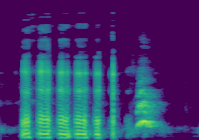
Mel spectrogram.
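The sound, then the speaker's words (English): A female dog barks loudly at things outside in a quick run of about six sharp, evenly spaced barks, then lets out a softer, higher whine or yelp at the end. No one talks. “I have the window open a crack in my bedroom, because it's one of the few front-facing windows, and I think she's standing up in my bed barking at things outside.”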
